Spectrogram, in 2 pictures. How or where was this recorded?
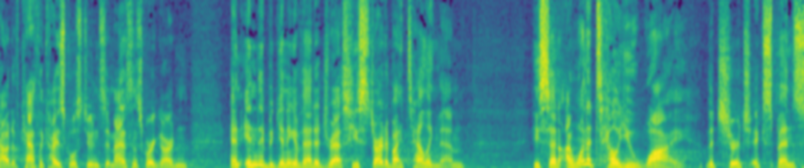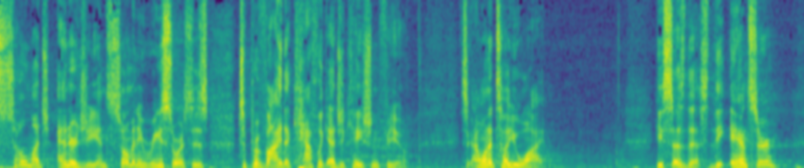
large echoing room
